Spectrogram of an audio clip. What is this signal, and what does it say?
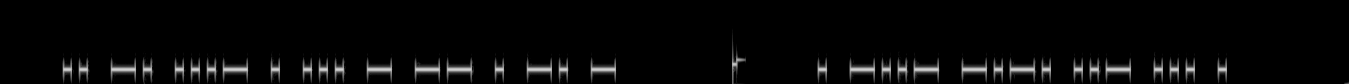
Morse code, heard as a keyed tone, about 15 wpm, 700 Hz. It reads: INVESTMENT EXCUSE
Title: Sentences from Top 700 Words - New Word Drill - 15wpm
